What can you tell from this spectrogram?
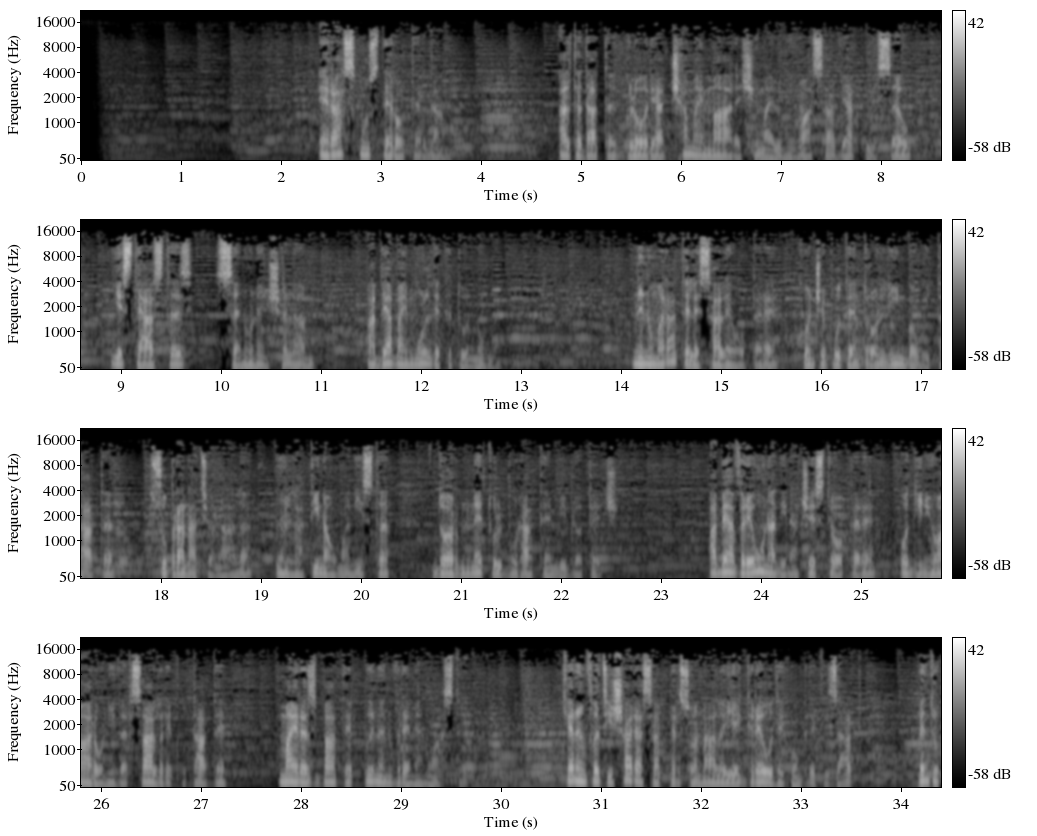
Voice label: Romanian M Documentary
